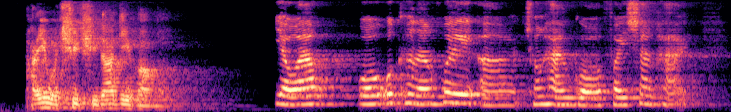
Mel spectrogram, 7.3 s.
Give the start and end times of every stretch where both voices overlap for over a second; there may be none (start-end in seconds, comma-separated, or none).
none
